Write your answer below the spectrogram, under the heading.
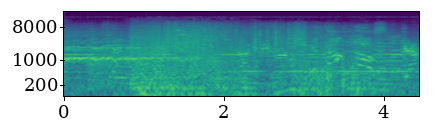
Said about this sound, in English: Accelerating backwards, they're actually able to back over the hood of this officer's car and break through her windshield. Another inch and she would have been killed.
